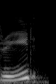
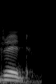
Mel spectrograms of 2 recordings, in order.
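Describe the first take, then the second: First: The vowel is long, like in 'reed'. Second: The vowel is short, like in 'red'. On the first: The verb is in the present tense. "In the first sentence, it is read" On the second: The verb is in the simple past tense. "in simple past, it will be pronounced as read"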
